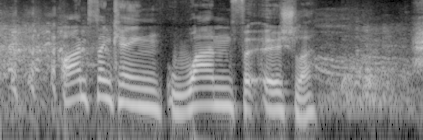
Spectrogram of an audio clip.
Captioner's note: sighs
